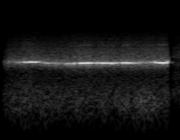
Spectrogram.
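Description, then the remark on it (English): A person whistles one steady, breathy note through their mouth for about two and a half seconds, fairly loud, imitating the high whistling sound their urine stream makes while urinating, then stops abruptly. “When I pee, it, it whistles, like”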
